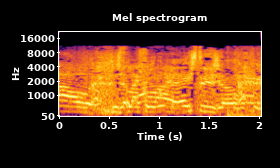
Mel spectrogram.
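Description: A young man laughs loudly outdoors.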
